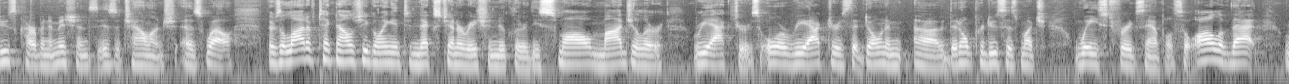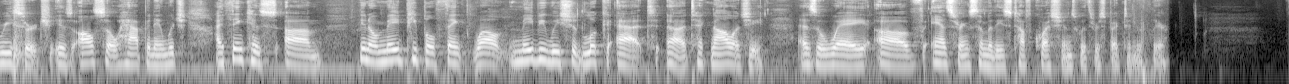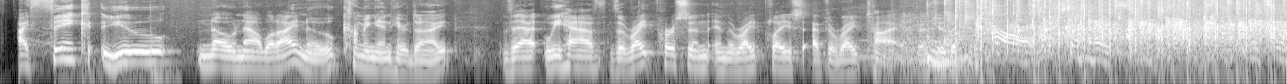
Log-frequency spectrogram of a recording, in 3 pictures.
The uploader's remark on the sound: Before a live audience at the Hill Center on Capitol Hill.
